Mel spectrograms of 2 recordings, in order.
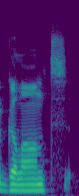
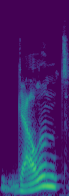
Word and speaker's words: Gallant: is galant or gallant or I answer to practically anything but uh Galant is the most common pronunciation.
